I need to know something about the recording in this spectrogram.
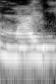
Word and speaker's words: might: MIGHT माइट, यहाँ GH silent है।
